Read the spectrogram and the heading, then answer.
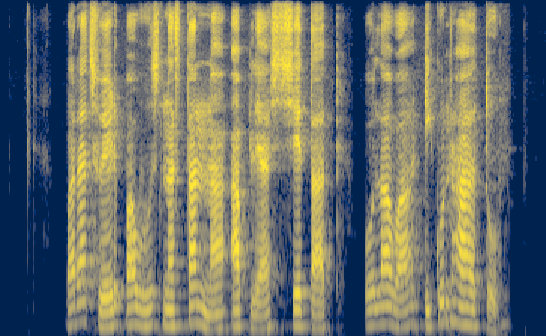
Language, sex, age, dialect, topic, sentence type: Marathi, male, 60-100, Northern Konkan, agriculture, statement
